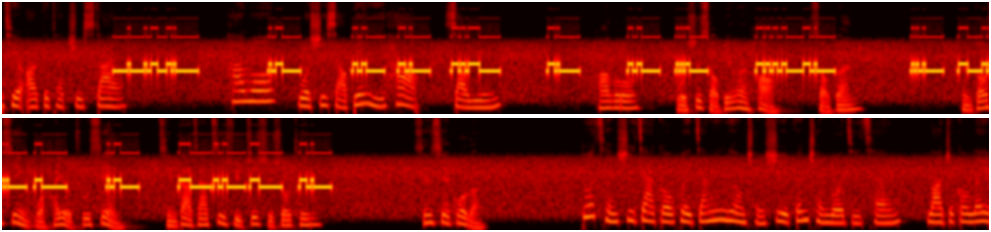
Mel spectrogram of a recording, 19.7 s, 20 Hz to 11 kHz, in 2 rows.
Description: TTY/TDD text telephone tones (45.45 baud Baudot), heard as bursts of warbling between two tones, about 400 Hz shift, 1600 Hz centre, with speech in Chinese. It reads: AGAIN THIS INFORMATION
